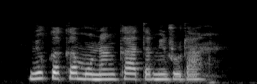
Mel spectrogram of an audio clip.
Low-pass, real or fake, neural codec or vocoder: 7.2 kHz; real; none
